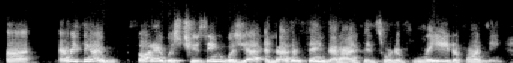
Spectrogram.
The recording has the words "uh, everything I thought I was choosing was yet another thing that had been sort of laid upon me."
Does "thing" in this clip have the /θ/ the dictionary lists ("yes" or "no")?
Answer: yes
